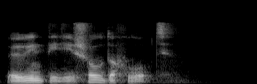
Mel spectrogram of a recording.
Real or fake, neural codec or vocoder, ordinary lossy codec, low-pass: fake; codec, 16 kHz, about 1 kbps, DyCAST, with the encoder's durations; AAC, 32 kbps; 7.2 kHz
